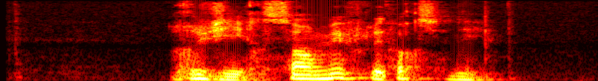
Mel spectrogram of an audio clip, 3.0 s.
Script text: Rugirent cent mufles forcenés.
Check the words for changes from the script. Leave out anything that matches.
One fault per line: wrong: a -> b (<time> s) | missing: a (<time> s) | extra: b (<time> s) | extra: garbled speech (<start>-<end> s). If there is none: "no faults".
no faults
